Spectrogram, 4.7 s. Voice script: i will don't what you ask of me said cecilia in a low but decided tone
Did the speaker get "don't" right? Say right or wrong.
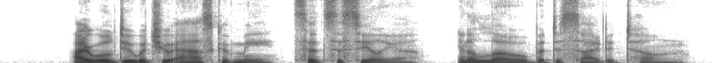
wrong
